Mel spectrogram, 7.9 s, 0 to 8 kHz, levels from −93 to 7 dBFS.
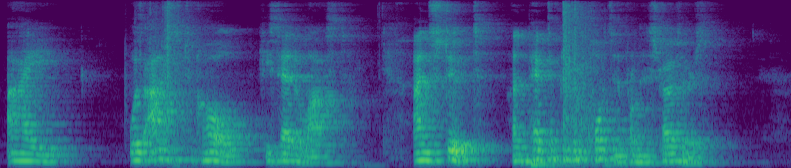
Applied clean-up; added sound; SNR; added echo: none; Slam; 16 dB; reverberation time 0.9 s.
